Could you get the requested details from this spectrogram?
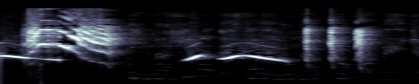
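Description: A Cuban amazon makes odd noises: a falling whistle blended with a harsh squawk, two rising-and-falling whistles, then three short raspy bursts, indoors.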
